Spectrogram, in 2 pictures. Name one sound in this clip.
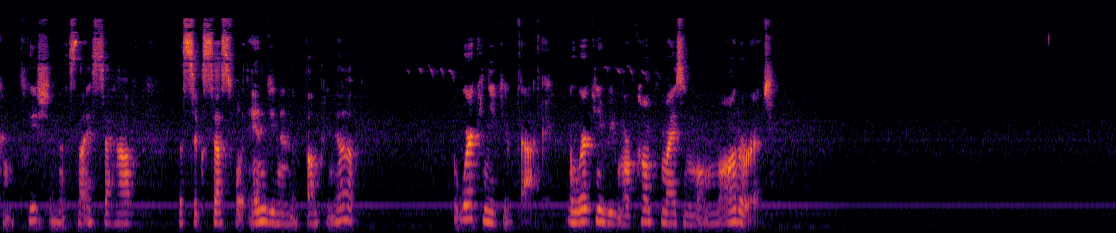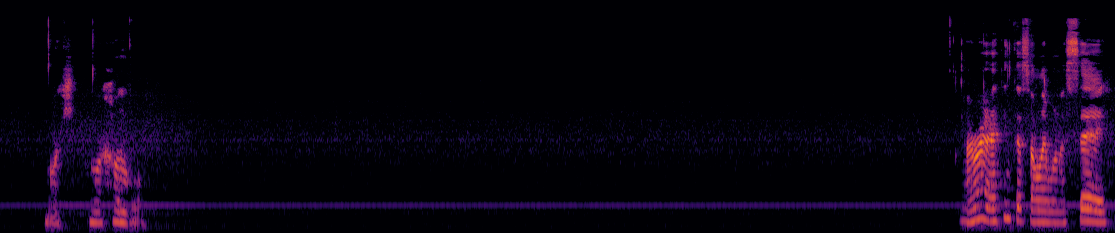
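A middle-aged woman speaks calmly and warmly, close to a microphone, with long pauses.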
